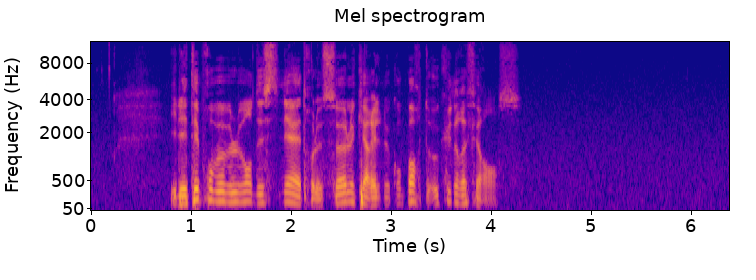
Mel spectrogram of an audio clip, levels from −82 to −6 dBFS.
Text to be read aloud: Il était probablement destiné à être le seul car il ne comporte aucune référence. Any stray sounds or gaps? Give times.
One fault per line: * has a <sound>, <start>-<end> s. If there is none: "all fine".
all fine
